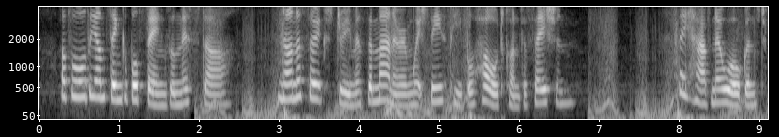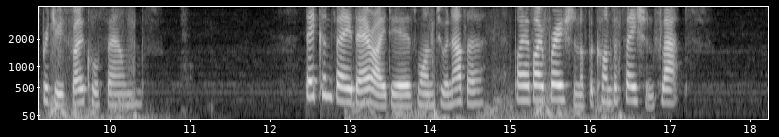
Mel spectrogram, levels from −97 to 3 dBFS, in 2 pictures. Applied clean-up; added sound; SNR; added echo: none; Zipper (clothing); 17 dB; none.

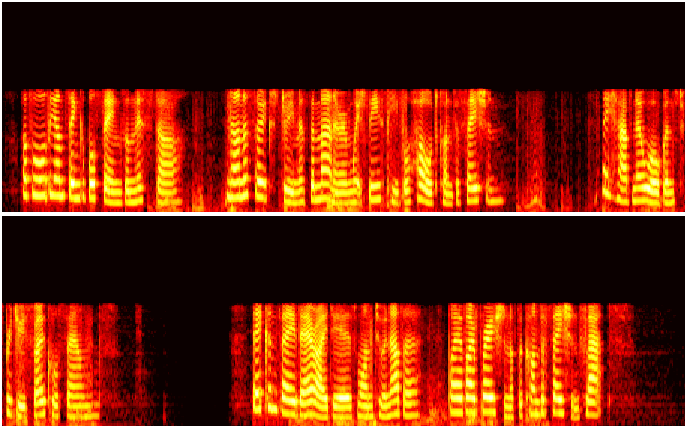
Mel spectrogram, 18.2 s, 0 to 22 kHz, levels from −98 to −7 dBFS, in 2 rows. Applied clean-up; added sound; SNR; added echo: neural mask model RNNoise.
